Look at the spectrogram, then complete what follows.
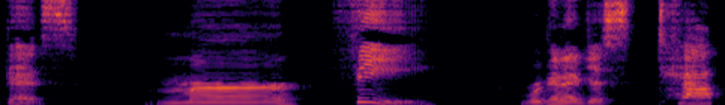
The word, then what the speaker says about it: Murphy: So for the word Murphy, we're going to cue it as 5M for mur, and then fee. Mur-fee. So that's going to look like this. Murphy.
